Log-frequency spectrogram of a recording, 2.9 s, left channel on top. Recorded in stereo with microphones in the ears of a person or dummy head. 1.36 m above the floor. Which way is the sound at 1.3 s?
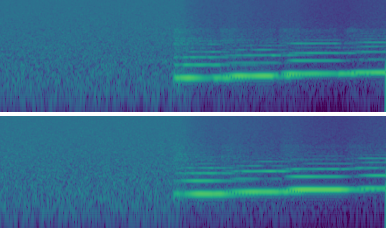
40° left (ahead or behind).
